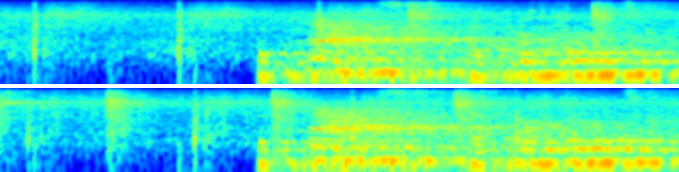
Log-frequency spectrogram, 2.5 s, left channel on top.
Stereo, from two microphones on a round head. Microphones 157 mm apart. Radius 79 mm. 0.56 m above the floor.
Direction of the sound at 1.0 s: 10° left (ahead or behind).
